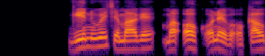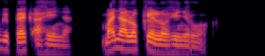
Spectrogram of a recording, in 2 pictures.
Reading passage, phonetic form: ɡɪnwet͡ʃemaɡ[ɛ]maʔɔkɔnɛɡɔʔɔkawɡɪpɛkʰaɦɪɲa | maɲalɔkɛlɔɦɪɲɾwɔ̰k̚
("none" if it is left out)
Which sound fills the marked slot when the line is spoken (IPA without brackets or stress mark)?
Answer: ɛ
